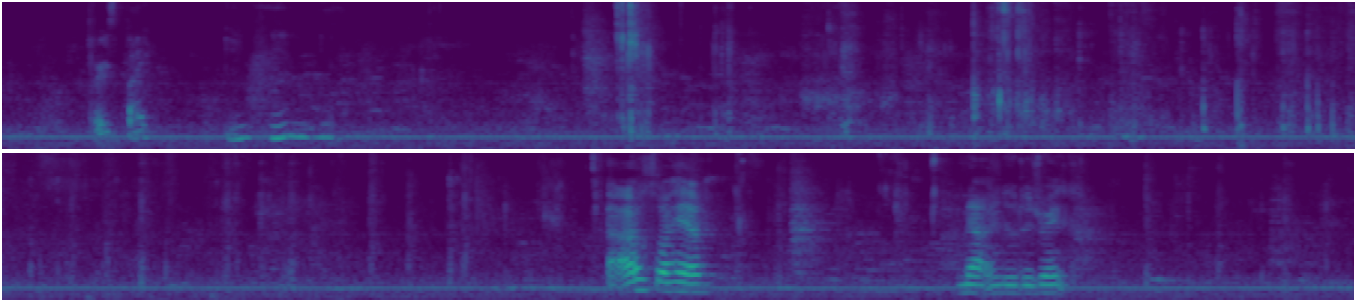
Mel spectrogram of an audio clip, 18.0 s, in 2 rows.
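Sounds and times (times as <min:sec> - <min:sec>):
low steady hum: 0:00.0 - 0:18.0
chewing crunchy chips: 0:03.8 - 0:18.0.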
